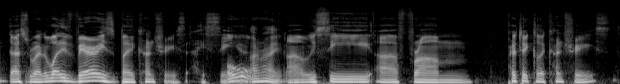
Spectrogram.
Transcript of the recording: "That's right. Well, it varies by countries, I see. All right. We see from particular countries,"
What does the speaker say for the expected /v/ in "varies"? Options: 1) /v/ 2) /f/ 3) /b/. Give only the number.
1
